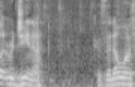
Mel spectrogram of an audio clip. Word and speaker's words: Regina: to the University of Regina. And they're like, the University of what, sorry? University of Regina. And of course they thought he said the University of Vagina. But he said University of Regina.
